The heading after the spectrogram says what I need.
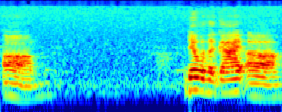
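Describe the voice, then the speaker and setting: A man's voice: mid-range voice, slow, rough recording. Sassy man chatting on a podcast. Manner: sassy, frank, profane slang. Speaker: podcast host. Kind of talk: casual true crime chat.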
